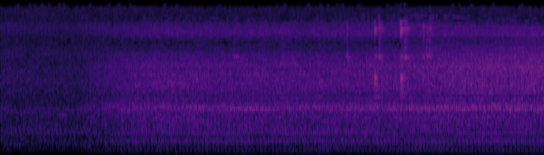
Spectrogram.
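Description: Street construction-site sound: a steady engine hum over traffic noise that grows louder about a second in, with a couple of faint clicks late on.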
